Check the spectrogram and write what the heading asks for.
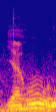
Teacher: du sifat dia nipis du sifat dia lembut hujung lidah di belakang gigi atas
